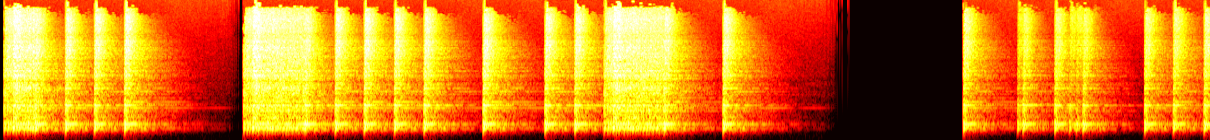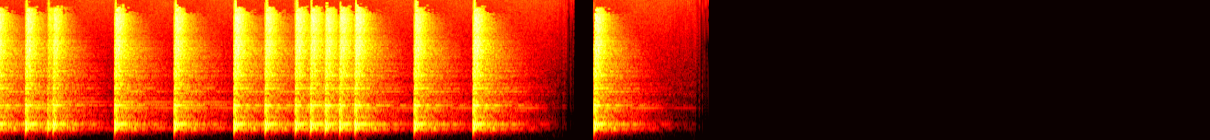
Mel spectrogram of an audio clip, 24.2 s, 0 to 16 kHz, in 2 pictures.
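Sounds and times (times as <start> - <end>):
snare drum: 0.1 - 1.6, 2.5 - 7.6, 9.7 - 17.2, 18.1 - 18.4.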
